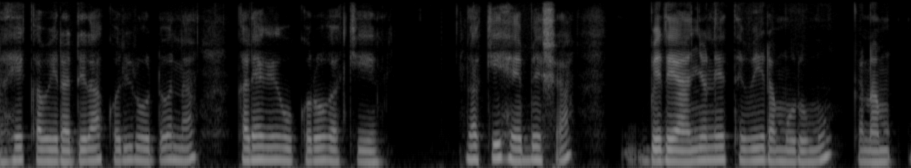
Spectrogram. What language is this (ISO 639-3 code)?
kik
